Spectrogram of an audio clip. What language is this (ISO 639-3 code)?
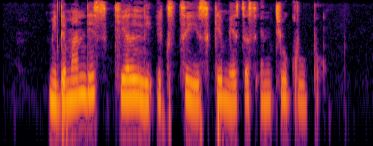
epo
